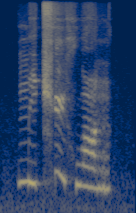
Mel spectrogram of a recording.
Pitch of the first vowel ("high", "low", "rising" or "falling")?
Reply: rising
